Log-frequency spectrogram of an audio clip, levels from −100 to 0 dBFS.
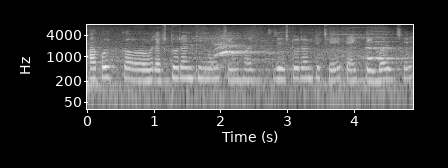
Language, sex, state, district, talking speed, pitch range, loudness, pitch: Gujarati, female, Gujarat, Gandhinagar, 135 wpm, 220-245 Hz, -19 LUFS, 230 Hz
